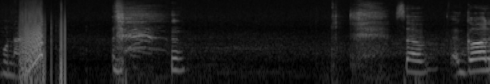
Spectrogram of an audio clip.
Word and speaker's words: Nandi: Nandi's a bit harsh. Yeah. It's the D part. I can't pronounce the click. Yeah. Because there is a click.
